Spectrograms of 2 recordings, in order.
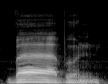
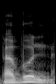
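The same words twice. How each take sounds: First: The first vowel is long. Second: The first vowel is short. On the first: The speaker calls it right. "panjang ya" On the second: The speaker calls it wrong. "Bukan babun. Bukan gitu ya"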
